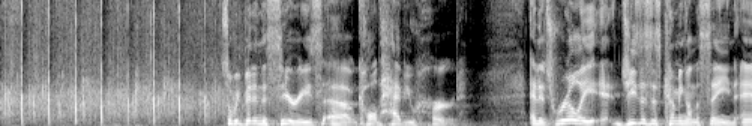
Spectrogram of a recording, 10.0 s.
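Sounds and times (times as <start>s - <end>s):
audience applause welcoming online viewers: 0.0s - 3.4s
speech: 3.0s - 6.2s, 7.0s - 10.0s.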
